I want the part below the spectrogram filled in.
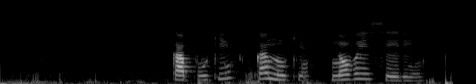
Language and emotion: Russian, neutral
